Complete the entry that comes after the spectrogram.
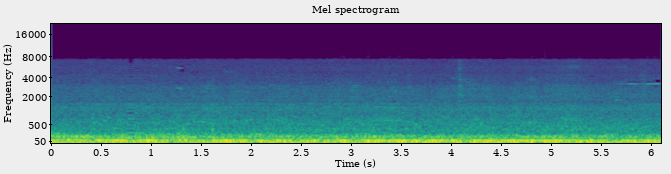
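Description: Steady low rumble of a car idling and creeping forward at walking pace, heard through a dashboard camera inside the cabin.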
